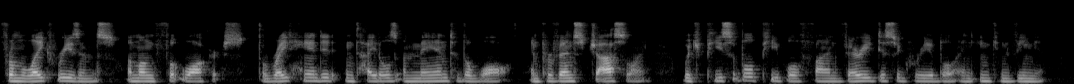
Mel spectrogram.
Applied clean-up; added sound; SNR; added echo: none; none; none; none.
